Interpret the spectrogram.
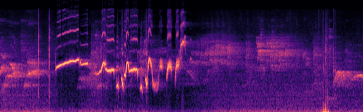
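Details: Heated white-rumped shama, taken from the wild when old, delivering many-voiced combat song: a long rising whistle followed by tumbling looping notes and crisp clicks for about three seconds, then faint background noise and a sharp knock.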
